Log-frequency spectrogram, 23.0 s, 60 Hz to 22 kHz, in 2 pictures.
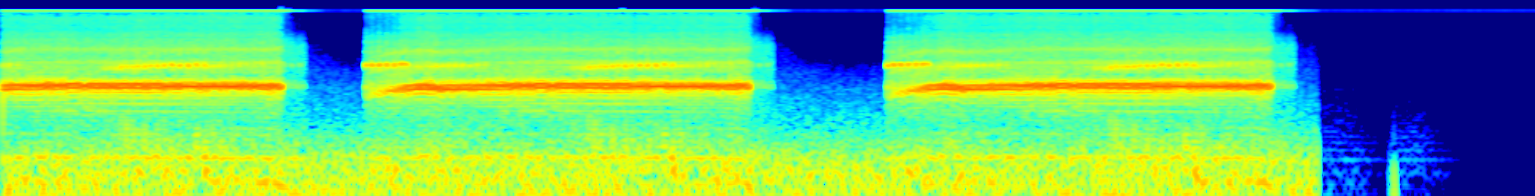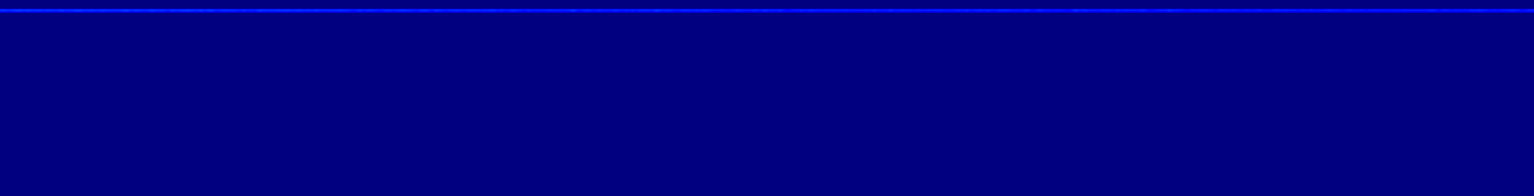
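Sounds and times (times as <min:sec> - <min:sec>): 
Fowler's toad: 0:00.0 - 0:02.2, 0:02.8 - 0:05.8, 0:06.7 - 0:09.7.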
